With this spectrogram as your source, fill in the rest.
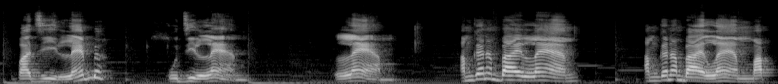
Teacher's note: So, sheep, viande sheep là, c'est mutton or lamb. Pas oublier B à pas prononcer dans le mot ça.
